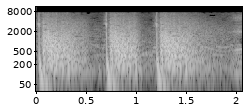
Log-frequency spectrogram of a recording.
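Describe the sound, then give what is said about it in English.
Gunshots at a Coney Island shooting gallery, fired at targets shaped like ducks. Three loud booming shots come in quick succession, each decaying before the next. “Don't shoot. Why not? Wait till I get in front of you. When you're shooting, that's the safest place to stand. Now blaze away.”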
